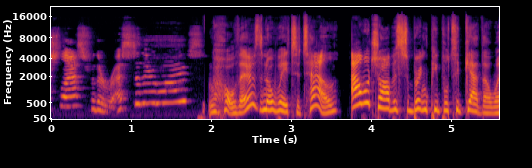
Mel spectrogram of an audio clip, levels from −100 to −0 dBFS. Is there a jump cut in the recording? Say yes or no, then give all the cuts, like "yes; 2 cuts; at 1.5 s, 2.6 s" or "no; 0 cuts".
yes; 1 cut; at 3.7 s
